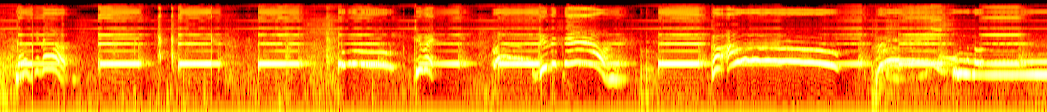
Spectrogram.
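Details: Pet dog howling along to a beeping alarm clock indoors: long wavering howls that rise and then slide down, rising and falling over a steady electronic beep repeated about once a second, with brief whimpers between.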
